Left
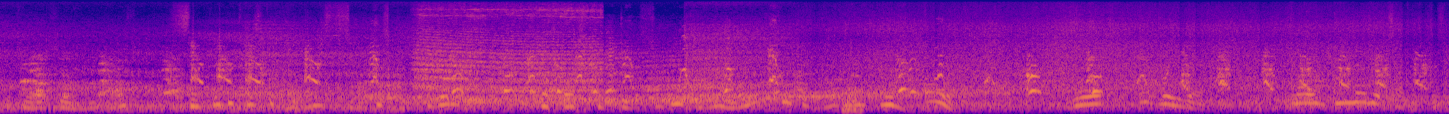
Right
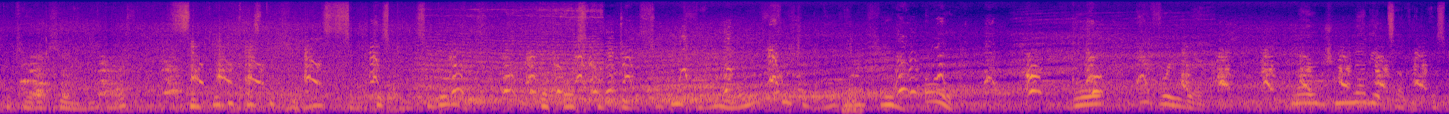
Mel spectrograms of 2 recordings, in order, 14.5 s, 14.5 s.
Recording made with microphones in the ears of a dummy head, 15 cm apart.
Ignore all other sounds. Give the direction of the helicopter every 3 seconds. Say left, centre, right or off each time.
left, left, right, right, right.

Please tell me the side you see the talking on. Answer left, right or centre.
right.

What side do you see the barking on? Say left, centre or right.
right.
